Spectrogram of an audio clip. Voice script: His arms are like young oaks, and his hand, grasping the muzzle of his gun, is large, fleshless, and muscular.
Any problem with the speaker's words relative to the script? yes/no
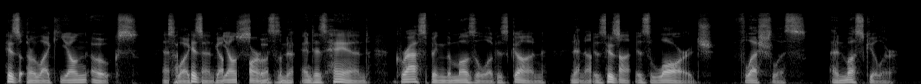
yes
